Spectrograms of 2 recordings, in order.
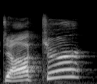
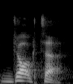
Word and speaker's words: doctor: If I get sick, I go to the hospital and I see a doctor? No, I see a doctor. Doctor. Say it with me, doctor.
